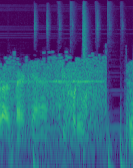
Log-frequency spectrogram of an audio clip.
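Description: Air traffic control radio voice on a narrow-band channel: a pilot reading back a runway-crossing clearance and ground frequency, with a short break near the end. Background music plays underneath.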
